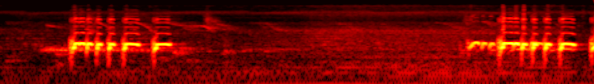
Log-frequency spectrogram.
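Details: Local Javanese zebra dove song used as a lure for trapping birds: two bursts of quick, stuttered cooing notes, each ending on a longer held note, separated by a quiet gap.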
